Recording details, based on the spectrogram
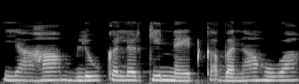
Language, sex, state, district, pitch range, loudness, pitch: Hindi, female, Madhya Pradesh, Dhar, 185-195 Hz, -16 LUFS, 190 Hz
